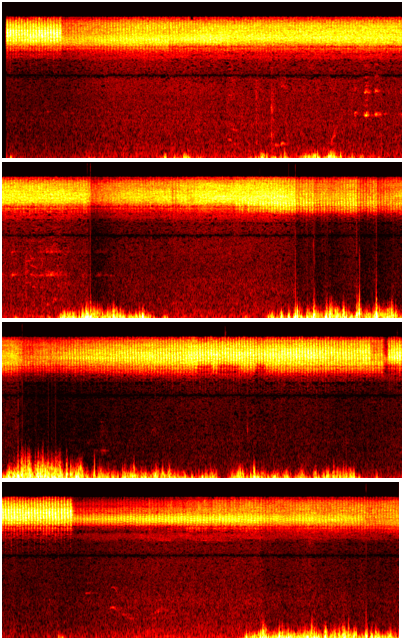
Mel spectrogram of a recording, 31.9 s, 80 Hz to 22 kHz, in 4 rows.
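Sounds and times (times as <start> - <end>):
insect high-pitched buzz: 0.1 - 31.9
low rumbling on microphone: 5.0 - 7.4, 8.2 - 11.4, 13.3 - 23.6, 28.9 - 31.9.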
